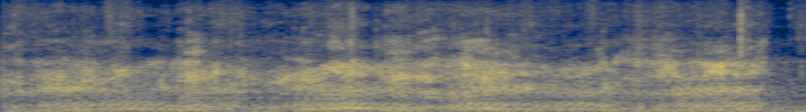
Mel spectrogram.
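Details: Red-brown Boston Terrier puppies playing tug of war over a chew ring, growling like little wolves in fun; steady rumbling growls with raspy rising and falling tones throughout, a few clicks of chewing.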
